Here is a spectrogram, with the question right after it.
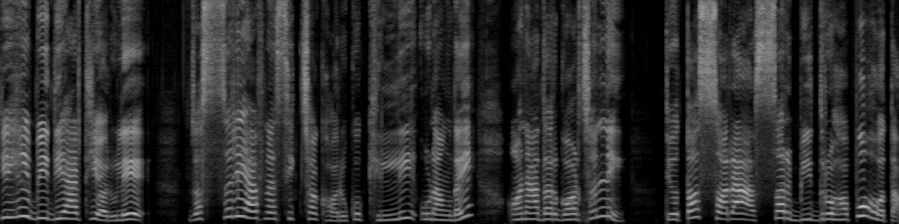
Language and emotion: Nepali, disgusted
